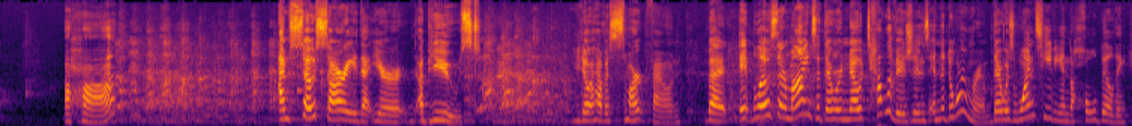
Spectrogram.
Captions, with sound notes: "Um-hmm." [laughter] I'm so sorry that you're abused. [laughter] You don't have a smart phone." But it blows their minds that there were no televisions in the dorm room. There was one TV in the whole building.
